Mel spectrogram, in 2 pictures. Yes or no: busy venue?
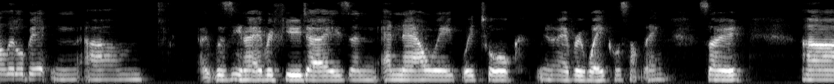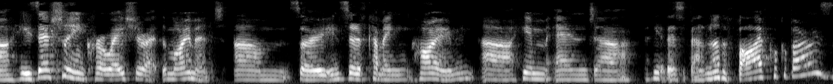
no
